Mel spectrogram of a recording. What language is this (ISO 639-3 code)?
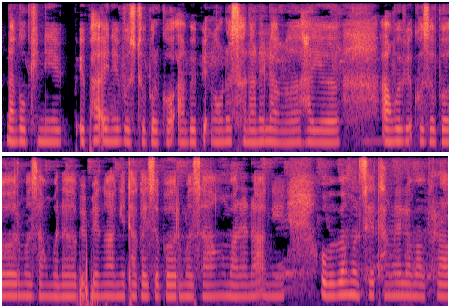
brx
